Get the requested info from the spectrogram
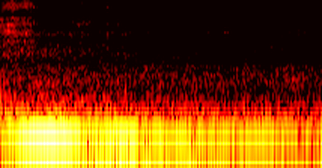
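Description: Low rumble of a motor vehicle engine, loudest at first and then fading away.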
